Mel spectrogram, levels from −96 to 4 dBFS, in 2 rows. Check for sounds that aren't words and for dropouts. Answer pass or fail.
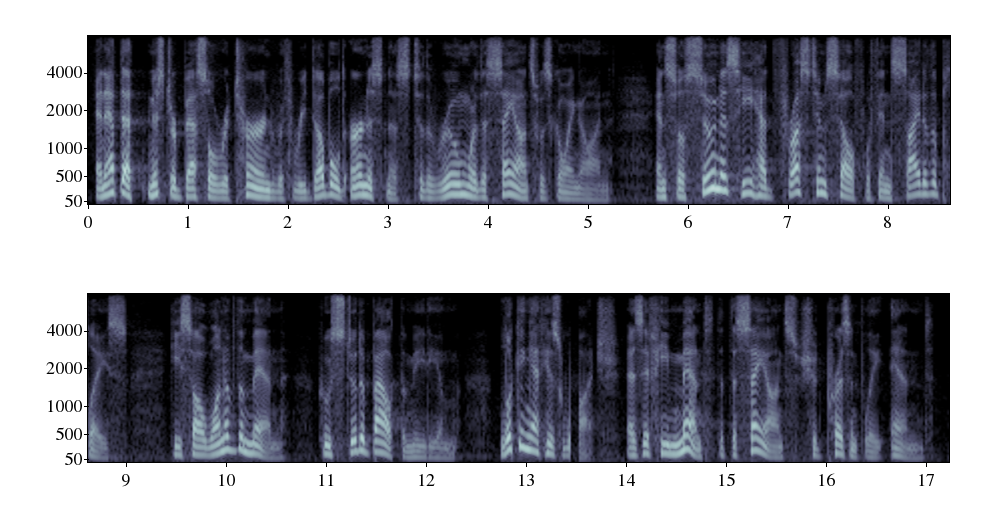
fail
